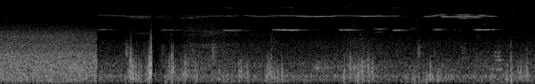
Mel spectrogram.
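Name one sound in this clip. The diesel engine of an armoured tracked vehicle rumbles as the vehicle drives.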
